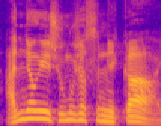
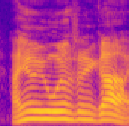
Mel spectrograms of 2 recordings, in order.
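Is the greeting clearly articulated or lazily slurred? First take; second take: clear; slurred. First: Each syllable is pronounced clearly and distinctly. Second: The syllables are run together lazily and slurred. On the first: The speaker calls it right. "이렇게 또박또박 말하는 게" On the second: The speaker calls it wrong. "귀찮아서"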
